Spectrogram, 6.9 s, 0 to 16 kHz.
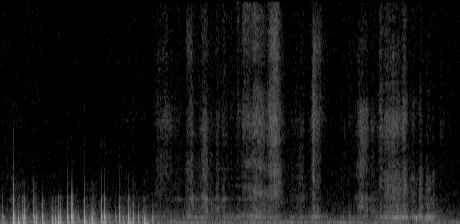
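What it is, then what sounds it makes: Silicone cat night lamp. Long nails tap quickly on a hollow, soft silicone cat-shaped night lamp glowing purple, blue and cyan, giving about 14 dull, muffled taps over the first two seconds. The nails then scratch the silicone surface, making a quieter, soft, brushing sound for the rest of the clip.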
